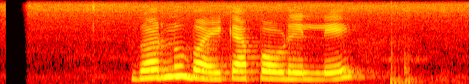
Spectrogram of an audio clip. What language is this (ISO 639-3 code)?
nep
